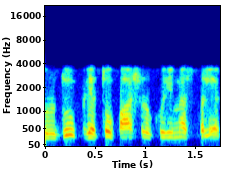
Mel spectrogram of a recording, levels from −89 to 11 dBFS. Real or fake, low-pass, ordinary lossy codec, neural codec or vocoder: real; 3.6 kHz; Opus, 16 kbps; none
